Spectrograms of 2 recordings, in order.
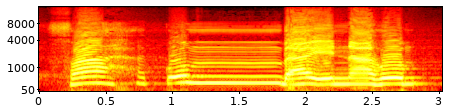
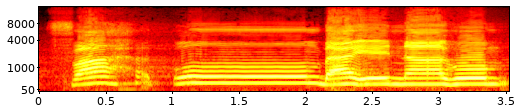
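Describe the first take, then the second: First: The m is said with fully closed lips. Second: The m is hidden in a two-beat nasal hum. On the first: The speaker calls it wrong. "Salah. Kenapa salah? Karena bibir rapat" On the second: The speaker calls it right. "Jadi bukan kum, bukan kum, tapi ku"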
